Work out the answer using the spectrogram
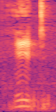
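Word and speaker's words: heat: হিট, এইচ ই এ টি, হিট, হিট মানে গরম করা যেটা। এটা হলো ই এ এর উচ্চারণটা ই ও ই এ মাঝামাঝি হয়, মানে ই এ যদি পাশাপাশি থাকে তাহলে উচ্চারণটা কেমন হবে, ই সিঙ্গেল ই এবং ই এর মাঝামাঝি।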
